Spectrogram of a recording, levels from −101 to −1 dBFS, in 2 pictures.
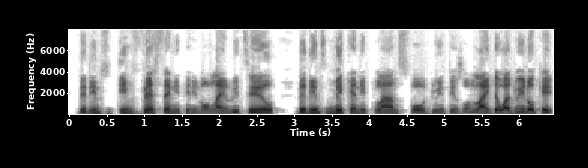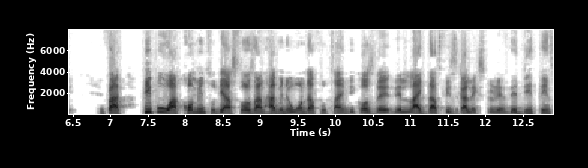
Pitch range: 140-195 Hz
